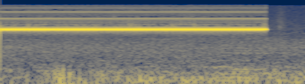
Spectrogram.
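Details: A cicada calling in a yard sings a loud, steady, high-pitched shrill drone that cuts off abruptly.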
